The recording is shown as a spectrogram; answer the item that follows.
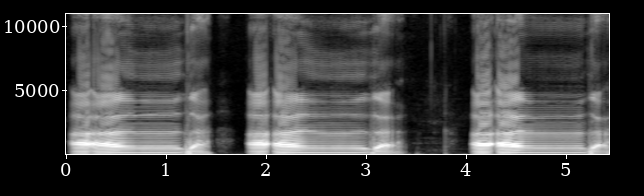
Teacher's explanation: Sehingga kalau samar-samar berarti kalau di ikhfa itu di antara keduanya masih ada suara nunnya sedikit tapi disamarkan ke huruf setelahnya. Maka di sini cara membacanya adalah nunnya disamarkan kepada huruf zal.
